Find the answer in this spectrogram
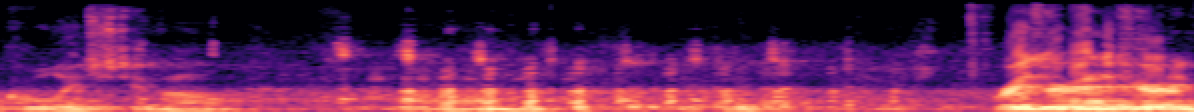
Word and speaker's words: KHTML: environment HTML rights over k HTML you have to pronounce it cool HTML raise your hand here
